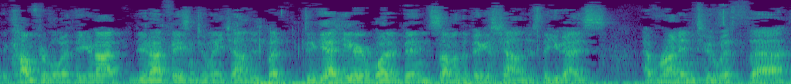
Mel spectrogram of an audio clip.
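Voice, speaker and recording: Male interviewer, low lively voice, halting, off-mic in a roomy space with clear hiss. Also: distant mic. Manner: halting, filler-laden questions. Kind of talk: interview questions.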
